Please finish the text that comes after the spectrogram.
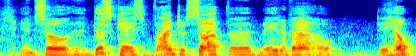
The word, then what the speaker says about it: Vajrasattva: And then Benzasato is actually Vajrasattva, the way that it's pronounced often in Tibetan.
